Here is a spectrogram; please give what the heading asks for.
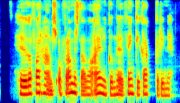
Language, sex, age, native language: Icelandic, female, 30-39, Icelandic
